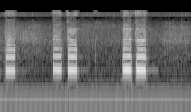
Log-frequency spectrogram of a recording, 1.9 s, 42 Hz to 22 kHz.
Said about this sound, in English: And right about that time, your D6 starts to beep.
